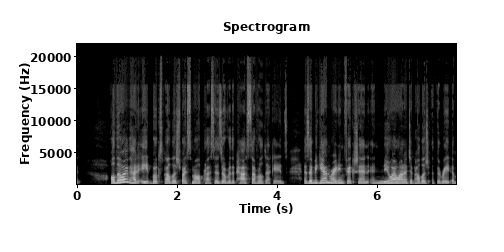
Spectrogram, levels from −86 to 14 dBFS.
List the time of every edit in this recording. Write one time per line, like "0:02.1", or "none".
none

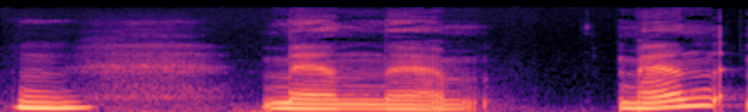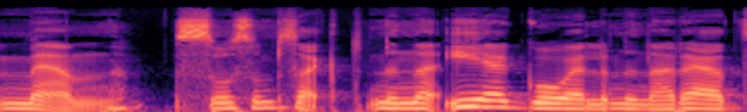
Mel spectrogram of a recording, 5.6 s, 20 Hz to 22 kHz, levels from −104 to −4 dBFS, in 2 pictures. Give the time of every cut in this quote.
0:02.0
0:04.5

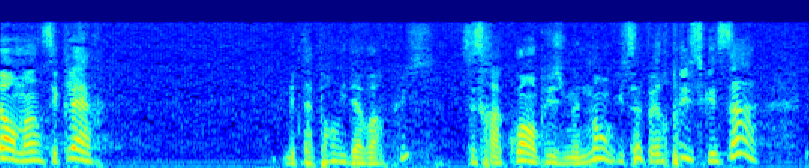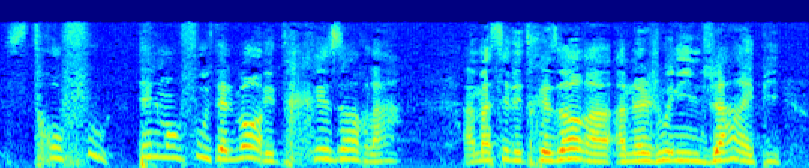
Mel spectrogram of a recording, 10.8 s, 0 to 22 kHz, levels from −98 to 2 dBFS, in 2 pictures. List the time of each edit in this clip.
0:03.0
0:04.1
0:04.4
0:05.3
0:06.2
0:06.8
0:07.1

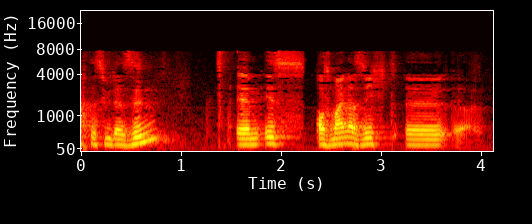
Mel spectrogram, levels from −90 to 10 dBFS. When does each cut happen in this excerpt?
0:02.2

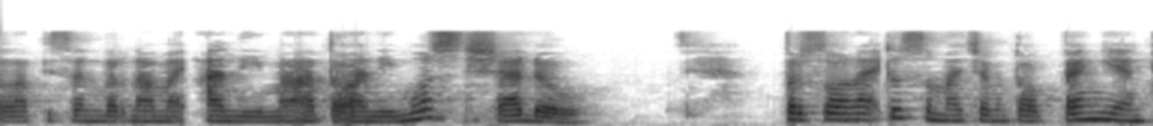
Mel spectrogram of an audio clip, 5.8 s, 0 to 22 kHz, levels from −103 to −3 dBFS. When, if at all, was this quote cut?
0:00.9
0:02.3
0:04.4

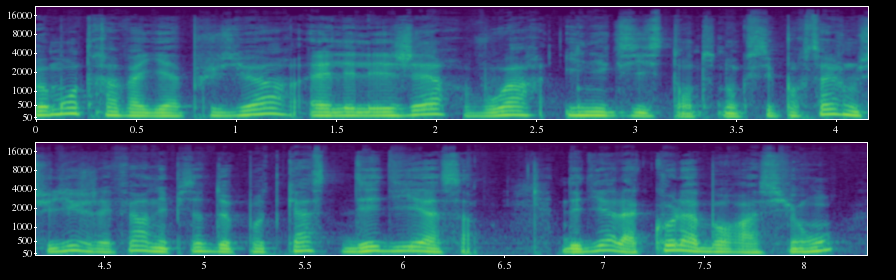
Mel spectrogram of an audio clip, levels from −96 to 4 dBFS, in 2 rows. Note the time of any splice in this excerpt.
0:06.7

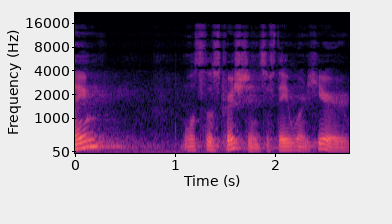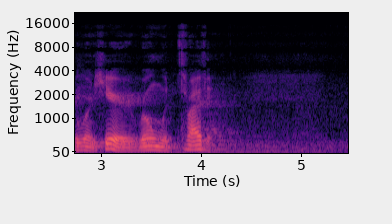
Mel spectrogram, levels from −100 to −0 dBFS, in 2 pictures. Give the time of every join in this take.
0:01.5
0:02.8
0:03.7

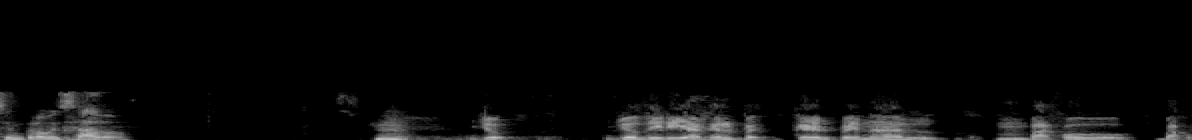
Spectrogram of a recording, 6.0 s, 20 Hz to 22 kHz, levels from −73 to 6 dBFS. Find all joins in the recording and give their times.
none

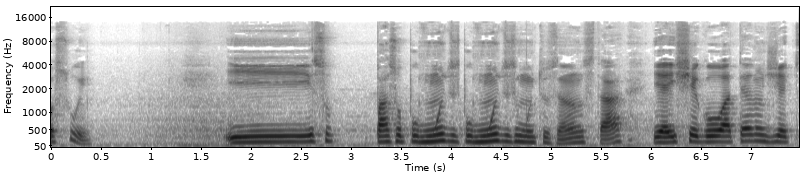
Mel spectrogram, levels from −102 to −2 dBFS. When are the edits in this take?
0:04.1

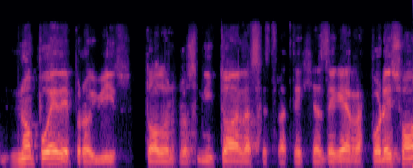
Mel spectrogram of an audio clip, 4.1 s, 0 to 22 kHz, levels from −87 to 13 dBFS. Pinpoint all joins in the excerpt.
0:01.3
0:02.0

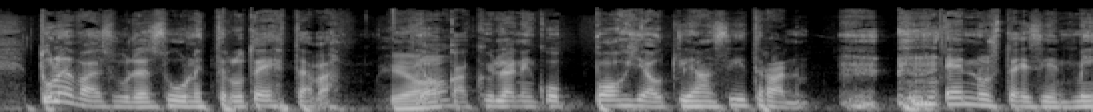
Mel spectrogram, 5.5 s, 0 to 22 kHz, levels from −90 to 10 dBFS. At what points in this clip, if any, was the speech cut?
0:03.4

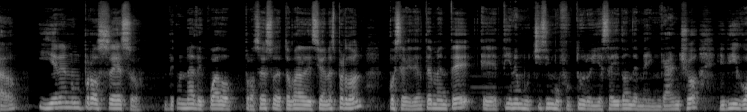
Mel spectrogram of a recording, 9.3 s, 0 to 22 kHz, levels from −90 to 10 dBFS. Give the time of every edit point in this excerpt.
0:02.1

